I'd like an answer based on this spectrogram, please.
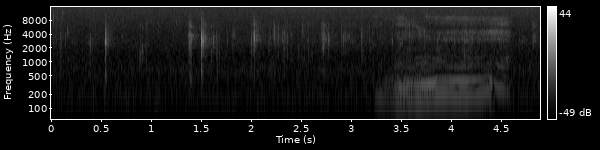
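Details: Faint clicks and breathing, then a loud one-second snore rising in pitch with a hissing edge, from the 16-year-old dog Mick sleeping with his tongue hanging out.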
